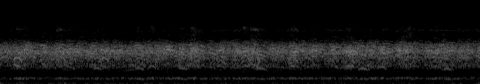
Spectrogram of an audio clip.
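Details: Geese landing en masse at Kulgur, Estonia, 4 May 2018, 17:58. Continuous massed honking with slight swells in volume, the many voices merging into one murmur.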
